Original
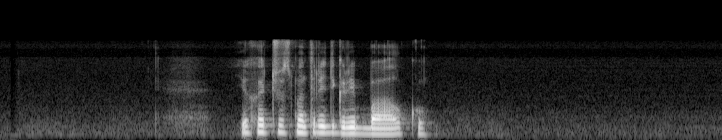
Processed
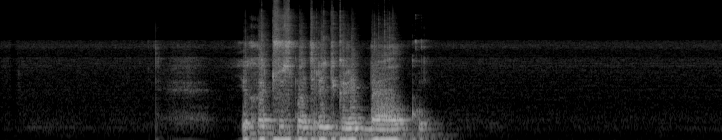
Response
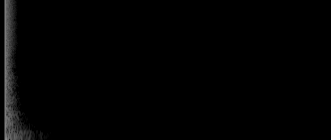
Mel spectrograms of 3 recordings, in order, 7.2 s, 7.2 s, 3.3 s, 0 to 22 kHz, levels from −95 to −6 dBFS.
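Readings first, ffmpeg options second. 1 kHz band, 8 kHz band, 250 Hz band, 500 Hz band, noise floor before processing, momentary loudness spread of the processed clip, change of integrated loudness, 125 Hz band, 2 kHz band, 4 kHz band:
-15.5 dB, no reading, -23.0 dB, -21.0 dB, -65 dBFS, 11 LU, -20.0 dB, -31.0 dB, -8.0 dB, -5.5 dB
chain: -filter_complex "[0:a]aderivative,afreqshift=-21,aeval=exprs='(tanh(100*val(0)+0.65)-tanh(0.65))/100':c=same,aeval=exprs='0.0106*(abs(mod(val(0)/0.0106+3,4)-2)-1)':c=same[s0];[1:a]atrim=start_sample=2205,asetrate=32634,aresample=44100[s1];[s0][s1]afir=irnorm=-1:irlink=0,volume=2.99"

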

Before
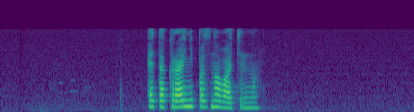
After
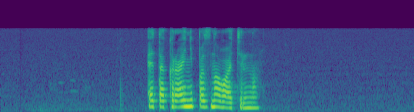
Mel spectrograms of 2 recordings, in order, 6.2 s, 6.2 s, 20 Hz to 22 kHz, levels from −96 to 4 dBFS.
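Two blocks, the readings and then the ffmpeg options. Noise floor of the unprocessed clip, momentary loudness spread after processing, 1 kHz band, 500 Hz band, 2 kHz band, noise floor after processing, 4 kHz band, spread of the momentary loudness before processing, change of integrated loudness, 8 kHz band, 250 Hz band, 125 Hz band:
-69 dBFS, 9 LU, +9.0 dB, +9.5 dB, +8.0 dB, -53 dBFS, +12.5 dB, 14 LU, +10.5 dB, no reading, +14.0 dB, +14.5 dB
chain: -af "alimiter=level_in=7.08:limit=0.891:release=50:level=0:latency=1,volume=0.891"

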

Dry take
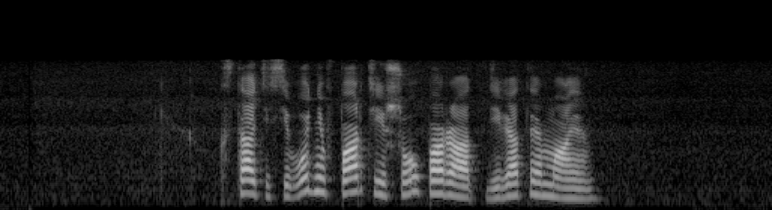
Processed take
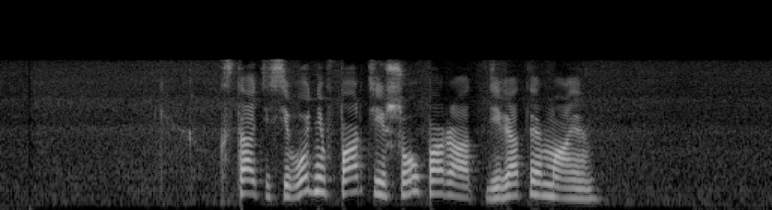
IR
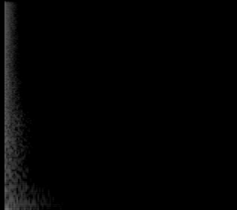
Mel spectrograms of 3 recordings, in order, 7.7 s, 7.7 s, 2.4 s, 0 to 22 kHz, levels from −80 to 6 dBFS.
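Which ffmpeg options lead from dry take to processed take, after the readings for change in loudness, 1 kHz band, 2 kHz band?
-2.5 dB, -3.5 dB, -2.0 dB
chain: -af "acompressor=threshold=0.0562:ratio=6,volume=2.11"

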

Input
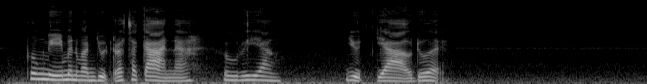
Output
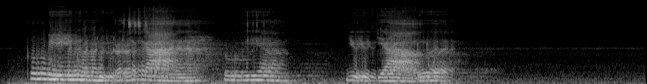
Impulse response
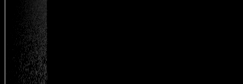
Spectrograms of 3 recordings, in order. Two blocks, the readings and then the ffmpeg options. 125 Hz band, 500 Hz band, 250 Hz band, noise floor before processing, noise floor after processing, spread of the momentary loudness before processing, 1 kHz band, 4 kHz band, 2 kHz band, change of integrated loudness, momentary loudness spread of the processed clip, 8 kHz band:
+4.0 dB, +3.0 dB, +3.5 dB, -53 dBFS, -49 dBFS, 11 LU, +3.0 dB, +4.5 dB, +3.0 dB, +3.0 dB, 14 LU, +3.5 dB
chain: -filter_complex "[0:a]aecho=1:1:55.39|93.29|163.3:0.562|1|0.447,asplit=2[s0][s1];[1:a]atrim=start_sample=2205,asetrate=34839,aresample=44100,adelay=8[s2];[s1][s2]afir=irnorm=-1:irlink=0,volume=0.112[s3];[s0][s3]amix=inputs=2:normalize=0,aeval=exprs='clip(val(0),-1,0.112)':c=same"

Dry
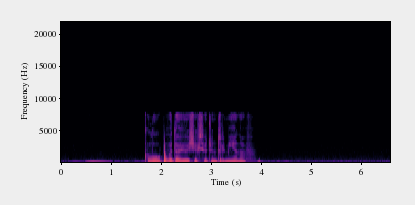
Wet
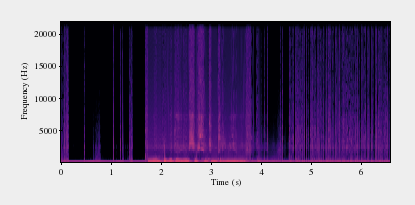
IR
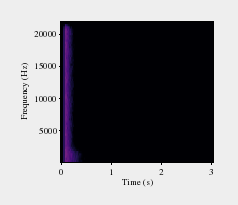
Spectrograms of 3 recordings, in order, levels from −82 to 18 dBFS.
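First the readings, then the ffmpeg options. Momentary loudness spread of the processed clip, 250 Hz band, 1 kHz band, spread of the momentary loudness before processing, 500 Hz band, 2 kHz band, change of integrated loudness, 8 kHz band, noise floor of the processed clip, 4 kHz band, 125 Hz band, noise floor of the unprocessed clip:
17 LU, +0.5 dB, -10.5 dB, 12 LU, -4.5 dB, 0.0 dB, -3.0 dB, no reading, -35 dBFS, +5.0 dB, +2.5 dB, -63 dBFS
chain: -filter_complex "[0:a]aeval=exprs='val(0)+0.5*0.0562*sgn(val(0))':c=same,equalizer=f=2500:t=o:w=0.22:g=6,asplit=2[s0][s1];[s1]adelay=636,lowpass=f=3400:p=1,volume=0.2,asplit=2[s2][s3];[s3]adelay=636,lowpass=f=3400:p=1,volume=0.27,asplit=2[s4][s5];[s5]adelay=636,lowpass=f=3400:p=1,volume=0.27[s6];[s0][s2][s4][s6]amix=inputs=4:normalize=0,acrossover=split=450|2400[s7][s8][s9];[s8]acompressor=threshold=0.00447:ratio=6[s10];[s7][s10][s9]amix=inputs=3:normalize=0,volume=0.708"

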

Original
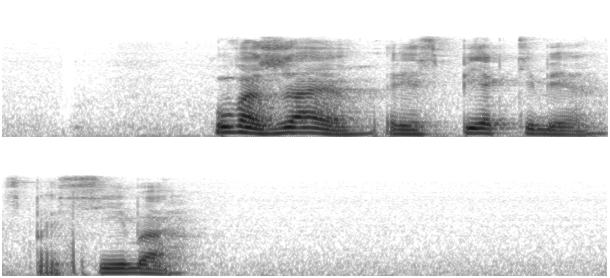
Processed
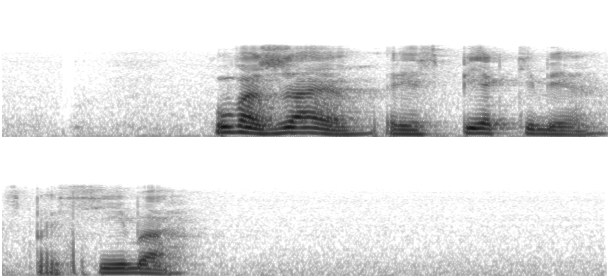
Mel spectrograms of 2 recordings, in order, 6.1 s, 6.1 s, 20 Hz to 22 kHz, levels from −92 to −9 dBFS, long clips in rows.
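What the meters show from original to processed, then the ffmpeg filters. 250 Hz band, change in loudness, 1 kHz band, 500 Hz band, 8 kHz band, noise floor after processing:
0.0 dB, 0.0 dB, 0.0 dB, 0.0 dB, no reading, -64 dBFS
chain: -af "aresample=11025,aresample=44100"

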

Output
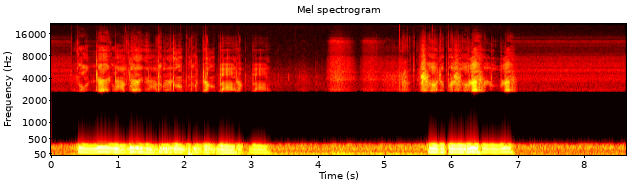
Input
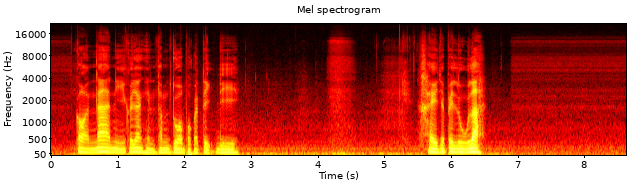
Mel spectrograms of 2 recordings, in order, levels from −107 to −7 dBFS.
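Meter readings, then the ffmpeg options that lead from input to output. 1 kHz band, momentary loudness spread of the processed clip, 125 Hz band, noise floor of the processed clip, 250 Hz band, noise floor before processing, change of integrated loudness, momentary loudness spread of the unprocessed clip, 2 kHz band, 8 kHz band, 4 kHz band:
under -40 dB, 13 LU, +6.5 dB, -45 dBFS, +12.5 dB, -54 dBFS, +8.0 dB, 12 LU, -7.0 dB, no reading, +11.0 dB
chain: -af "equalizer=f=250:t=o:w=1:g=10,equalizer=f=500:t=o:w=1:g=7,equalizer=f=2000:t=o:w=1:g=-5,equalizer=f=4000:t=o:w=1:g=11,afftfilt=real='re*(1-between(b*sr/4096,320,2700))':imag='im*(1-between(b*sr/4096,320,2700))':win_size=4096:overlap=0.75,adynamicequalizer=threshold=0.00282:dfrequency=360:dqfactor=7.9:tfrequency=360:tqfactor=7.9:attack=5:release=100:ratio=0.375:range=2:mode=cutabove:tftype=bell,aecho=1:1:492:0.422,volume=1.5"

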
